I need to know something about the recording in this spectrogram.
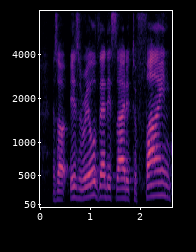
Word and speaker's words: Israel: 어린이 집의 스토리를 알려주는데 Israel 너네 이스라엘이라고 하잖아. 자, 이스라엘이라고 안 하고요. 특히 미국 발음으로 is real이라고 발음합니다. 그래서 is real that decided to find 자, find을 동사로 썼네.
